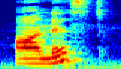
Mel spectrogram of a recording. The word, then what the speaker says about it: honest: h in english language in the beginning of some words letter h is silent because those words are borrowed from french language for example honest our honorable etc here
